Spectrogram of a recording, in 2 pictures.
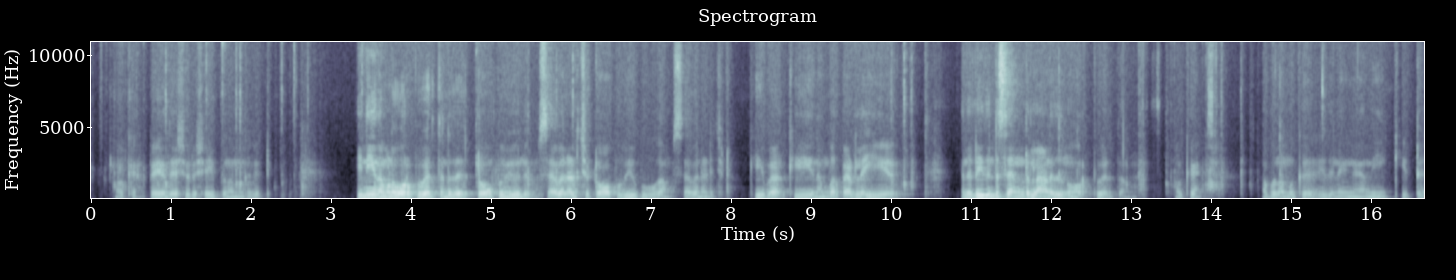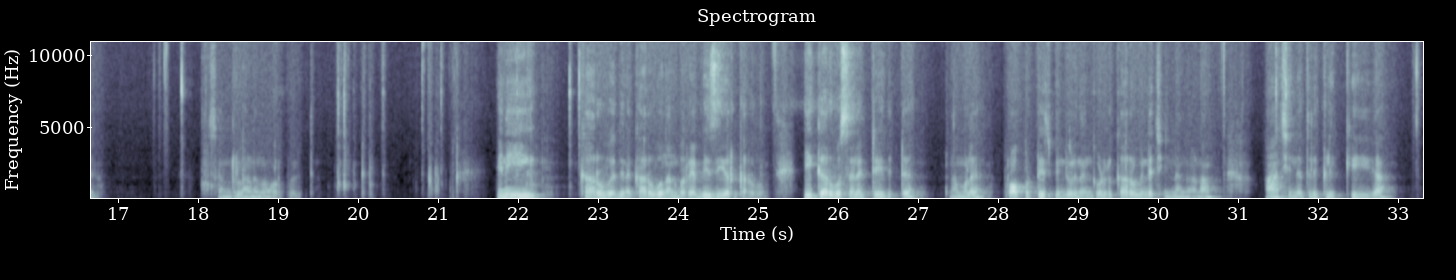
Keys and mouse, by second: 4.0 KP_7, 11.2 z, 17.4 z, 19.6 middle click, 20.6 middle click, 21.8-23.4 drag, 23.4 right click, 23.6 middle click, 30.6-32.4 drag.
